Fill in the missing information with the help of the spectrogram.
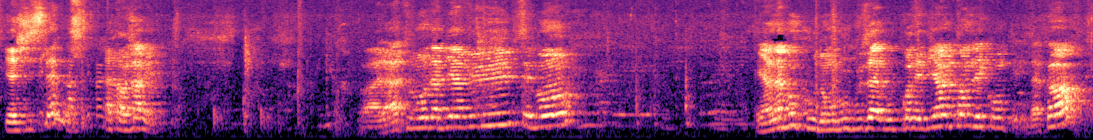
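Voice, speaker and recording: A man's voice: high-pitched, lively intonation, moderate pace, long pauses. A male kindergarten teacher with a stuffy nose from a cold, leading a playful lesson and coaxing young children along. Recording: echoey room, voice a bit far from mic. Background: children talking nearby.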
